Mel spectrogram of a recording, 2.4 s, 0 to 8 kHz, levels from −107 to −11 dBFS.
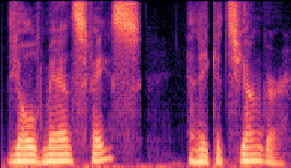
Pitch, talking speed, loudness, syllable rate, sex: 115 Hz, 200 wpm, -19 LUFS, 4.6 syllables/s, male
